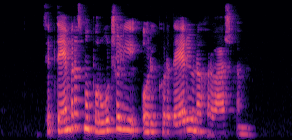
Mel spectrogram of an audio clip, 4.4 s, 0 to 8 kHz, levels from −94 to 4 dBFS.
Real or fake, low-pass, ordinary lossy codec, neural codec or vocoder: real; 7.2 kHz; none; none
